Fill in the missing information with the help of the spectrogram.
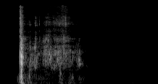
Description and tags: A splash. Not much more to describe. Not to great, but just something I recorded and decided to upload.
splash, water, sploosh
